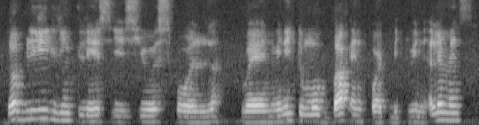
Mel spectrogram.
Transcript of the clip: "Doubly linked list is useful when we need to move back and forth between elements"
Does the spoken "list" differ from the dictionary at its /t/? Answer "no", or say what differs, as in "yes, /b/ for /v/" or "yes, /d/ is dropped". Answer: yes, /t/ is dropped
